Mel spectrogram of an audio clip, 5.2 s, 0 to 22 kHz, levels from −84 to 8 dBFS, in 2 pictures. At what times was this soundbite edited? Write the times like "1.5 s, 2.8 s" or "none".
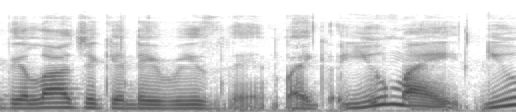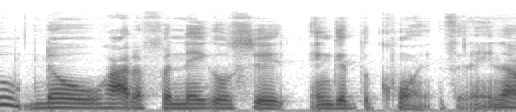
2.7 s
